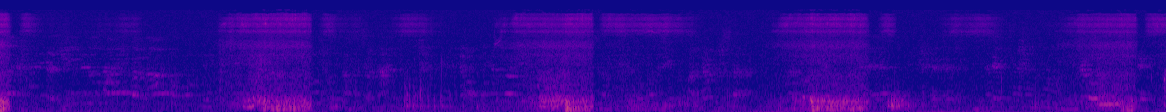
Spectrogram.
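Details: Sleeping Jack Russell Terrier named Kinako gives rhythmic snores, four hoarse, noisy breaths spaced roughly three seconds apart, each building to a gritty rattle and then dropping back to soft, even breathing.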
